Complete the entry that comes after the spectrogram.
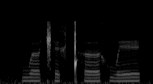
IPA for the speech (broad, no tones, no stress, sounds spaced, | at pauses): w əː ǁ e x ǃʰ əː x w e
